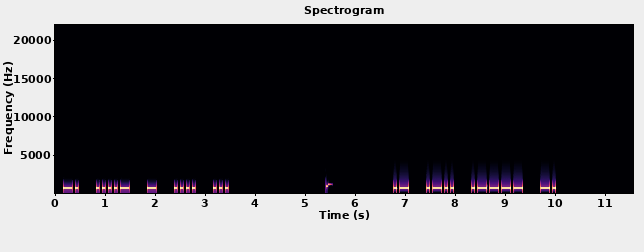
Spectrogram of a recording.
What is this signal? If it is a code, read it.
Morse code, heard as a keyed tone, about 20 wpm, spaced as for 15 wpm, 700 Hz. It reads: N4THS AL1N
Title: 082 Lesson 14g - Number 2 - Call Signs 20wpm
